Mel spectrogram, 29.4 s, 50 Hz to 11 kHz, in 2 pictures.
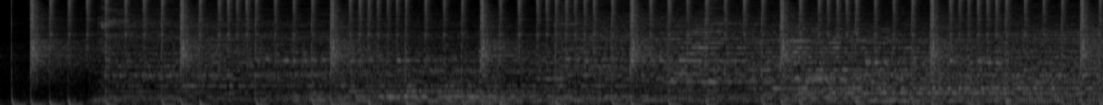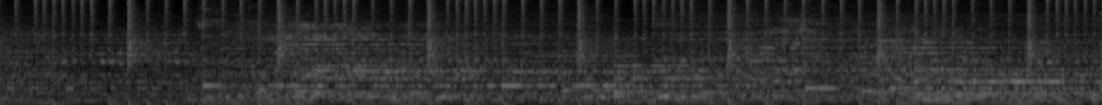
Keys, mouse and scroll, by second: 2.4-3.6 scroll up 5, 3.6-6.6 drag, 6.6-6.9 scroll up 1, 6.9-7.6 scroll down 3, 7.6 KP_1, 8.6 s, 11.5-12.1 middle drag, 12.1-12.5 scroll up 2, 12.5 Tab, 13.3 3, 13.8 click, 14.9 x, 16.2-17.7 middle drag, 17.7 KP_1, 18.2 Tab, 18.7-19.9 middle drag, 19.9 ctrl+a, 21.1 Tab, 21.5-22.0 scroll up 1, 22.0 2, 22.5 click, 22.7 click, 23.7 ctrl+b.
